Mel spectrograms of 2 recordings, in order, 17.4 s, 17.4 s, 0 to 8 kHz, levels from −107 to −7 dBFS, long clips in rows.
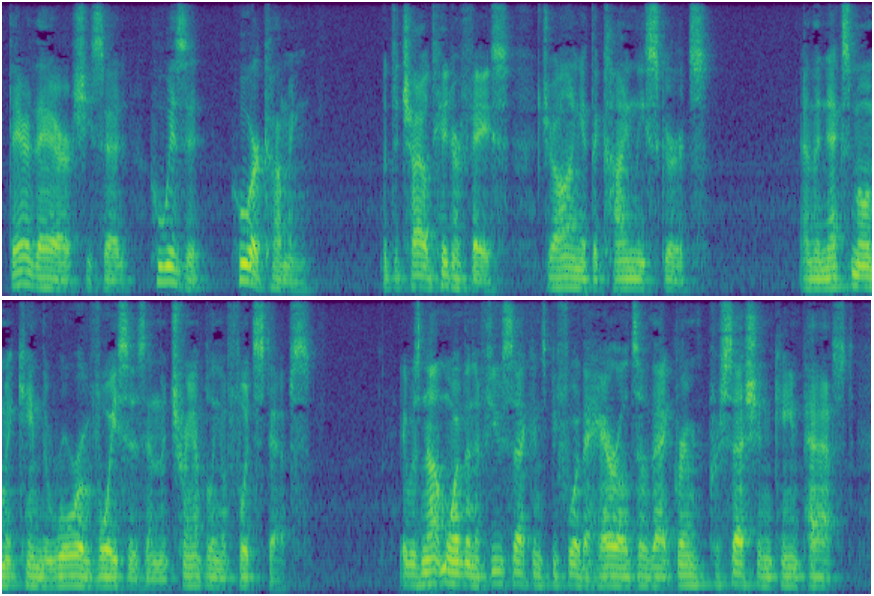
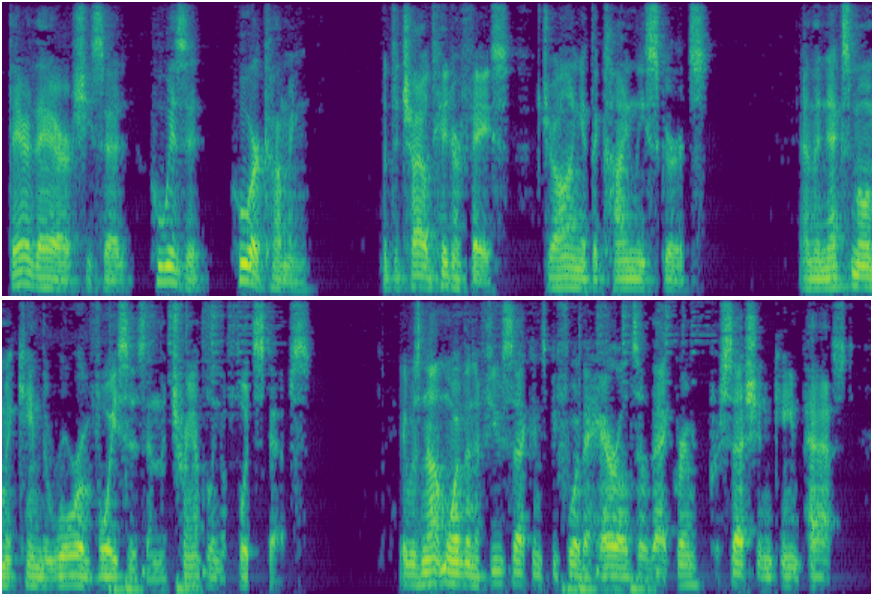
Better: first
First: none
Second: noise reduction (classical method spectral subtraction)

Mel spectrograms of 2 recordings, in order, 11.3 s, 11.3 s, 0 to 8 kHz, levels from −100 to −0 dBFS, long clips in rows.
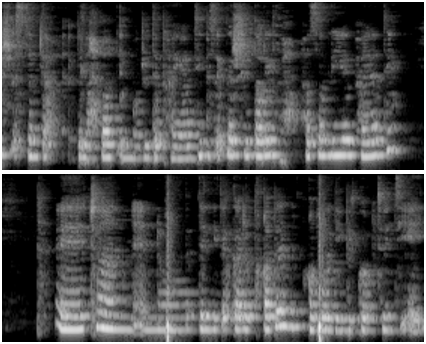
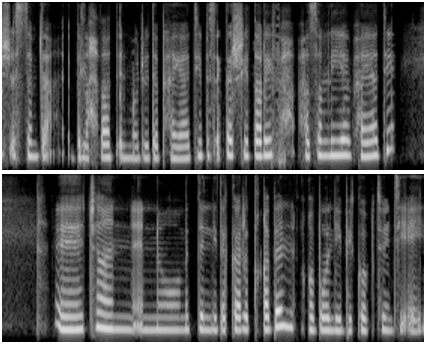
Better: second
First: noise reduction (classical method WPE with log-MMSE)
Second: none

